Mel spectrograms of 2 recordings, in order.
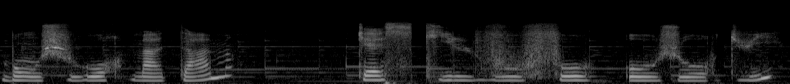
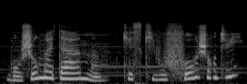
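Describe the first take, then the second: First: It is said more slowly. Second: It is said at normal speed.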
